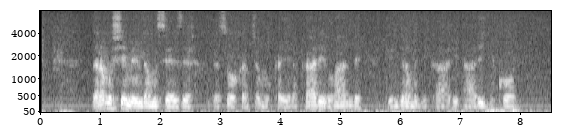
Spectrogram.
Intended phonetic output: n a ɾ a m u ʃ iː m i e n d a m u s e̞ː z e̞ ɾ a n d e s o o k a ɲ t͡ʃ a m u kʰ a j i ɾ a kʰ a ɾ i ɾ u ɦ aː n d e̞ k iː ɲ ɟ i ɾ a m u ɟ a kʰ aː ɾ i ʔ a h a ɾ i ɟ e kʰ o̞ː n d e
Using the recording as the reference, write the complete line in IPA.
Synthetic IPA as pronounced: n a ɾ a m u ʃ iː m i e n d a m u s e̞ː z e̞ ɾ a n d a s o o k a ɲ t͡ʃ a m u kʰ a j i ɾ a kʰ a ɾ i ɾ u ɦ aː n d e̞ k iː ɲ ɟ i ɾ a m u ɟ i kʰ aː ɾ i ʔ a h a ɾ i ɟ i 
